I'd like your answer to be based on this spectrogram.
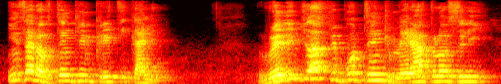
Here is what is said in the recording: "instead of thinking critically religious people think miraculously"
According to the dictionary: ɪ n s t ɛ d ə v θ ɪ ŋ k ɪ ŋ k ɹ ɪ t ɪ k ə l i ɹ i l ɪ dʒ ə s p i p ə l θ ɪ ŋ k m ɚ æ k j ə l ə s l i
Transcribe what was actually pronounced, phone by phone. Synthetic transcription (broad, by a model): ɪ n s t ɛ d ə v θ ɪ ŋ k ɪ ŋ k ɹ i t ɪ k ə l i ɹ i l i dʒ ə s p i p ə l t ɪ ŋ k m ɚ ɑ k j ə l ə s l i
